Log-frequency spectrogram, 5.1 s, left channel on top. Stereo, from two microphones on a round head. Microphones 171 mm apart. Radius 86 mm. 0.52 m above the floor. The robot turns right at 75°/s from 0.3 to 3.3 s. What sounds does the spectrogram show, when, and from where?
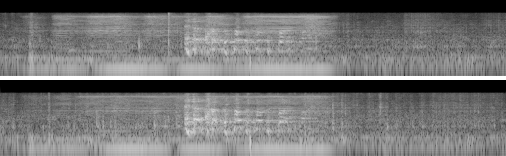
1.8 s a cough: 15° right (ahead or behind), 0.7 m; by 3.1 s 5° right (ahead or behind), 0.7 m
